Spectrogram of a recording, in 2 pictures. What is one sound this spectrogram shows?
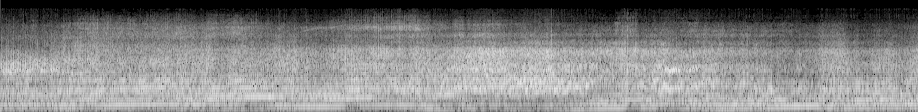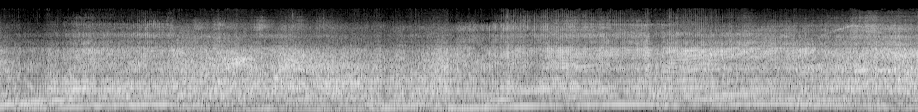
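Tyres screech loudly on asphalt.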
